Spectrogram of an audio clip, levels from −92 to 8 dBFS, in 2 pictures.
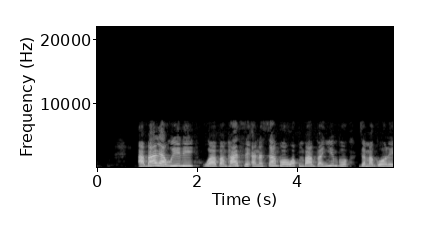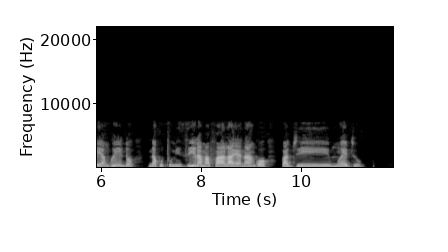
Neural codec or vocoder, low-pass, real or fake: none; 7.2 kHz; real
